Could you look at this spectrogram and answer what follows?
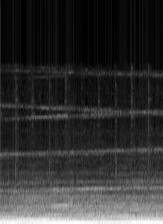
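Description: A RUF race car in the iRacing sim, driven with a Thrustmaster wheel, holds a loud, steady engine drone as a gear change goes wrong, with no clear break in the tone.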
